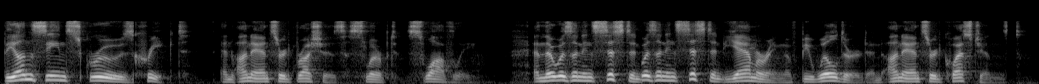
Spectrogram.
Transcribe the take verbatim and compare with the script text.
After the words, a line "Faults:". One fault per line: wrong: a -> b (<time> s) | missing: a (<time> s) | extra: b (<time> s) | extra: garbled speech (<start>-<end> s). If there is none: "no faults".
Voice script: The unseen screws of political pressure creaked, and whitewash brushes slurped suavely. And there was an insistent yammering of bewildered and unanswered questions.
The unseen screws creaked, and unanswered brushes slurped suavely. And there was an insistent was an insistent yammering of bewildered and unanswered questions.
Faults:
missing: of political pressure (1.4 s)
wrong: whitewash -> unanswered (2.3 s)
extra: was an insistent (6.4 s)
